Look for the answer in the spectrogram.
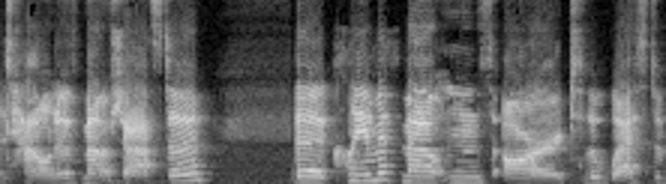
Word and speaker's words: Klamath: Yeah, Klamath.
